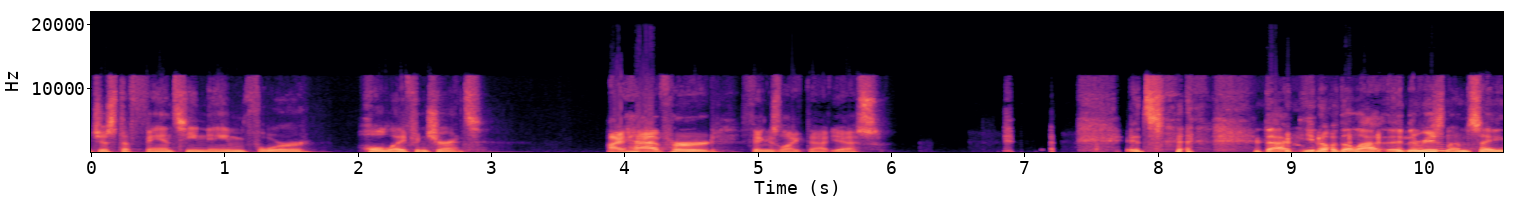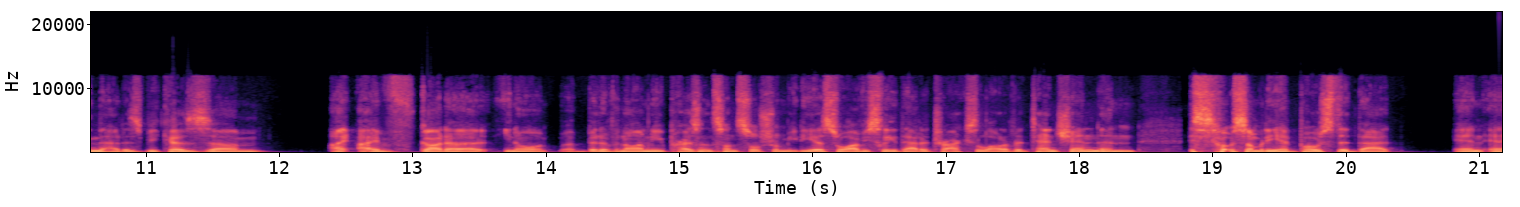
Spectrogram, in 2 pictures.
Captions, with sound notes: fancy name for whole life insurance?" I have heard things like that, yes. It's [laughter] That, you know, the and the reason I'm saying that is because um I I've got a, you know, a bit of an omnipresence on social media, so obviously that attracts a lot of attention, and so somebody had posted that, and and I I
